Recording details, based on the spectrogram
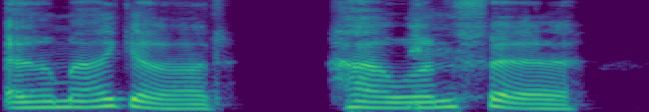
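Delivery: put-on lispy voice. Mocking the one who wears a cowboy hat: lispy Filoni impression. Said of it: "a lispy voice".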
